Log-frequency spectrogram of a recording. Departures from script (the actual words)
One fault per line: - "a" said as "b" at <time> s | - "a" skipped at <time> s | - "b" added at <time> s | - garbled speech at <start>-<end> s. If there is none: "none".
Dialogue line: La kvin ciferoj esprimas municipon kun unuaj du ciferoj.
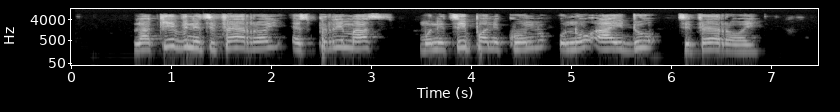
none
